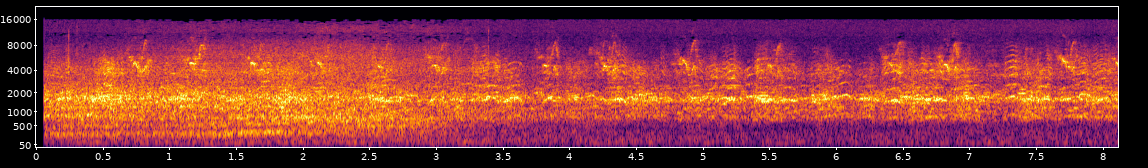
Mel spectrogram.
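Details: A large flock of Canada geese flying over Farnham early in the morning on 18 December 2015, honking in a dense chorus of nasal two-note honks from many birds, overlapping at a rapid, uneven pace.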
